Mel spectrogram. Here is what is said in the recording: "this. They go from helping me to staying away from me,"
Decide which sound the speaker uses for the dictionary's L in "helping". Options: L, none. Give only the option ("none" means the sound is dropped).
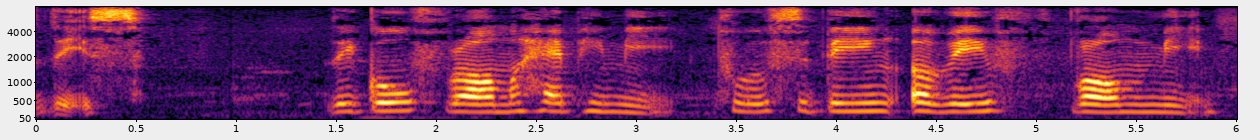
none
